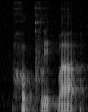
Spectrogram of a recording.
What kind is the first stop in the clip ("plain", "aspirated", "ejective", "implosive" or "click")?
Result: plain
